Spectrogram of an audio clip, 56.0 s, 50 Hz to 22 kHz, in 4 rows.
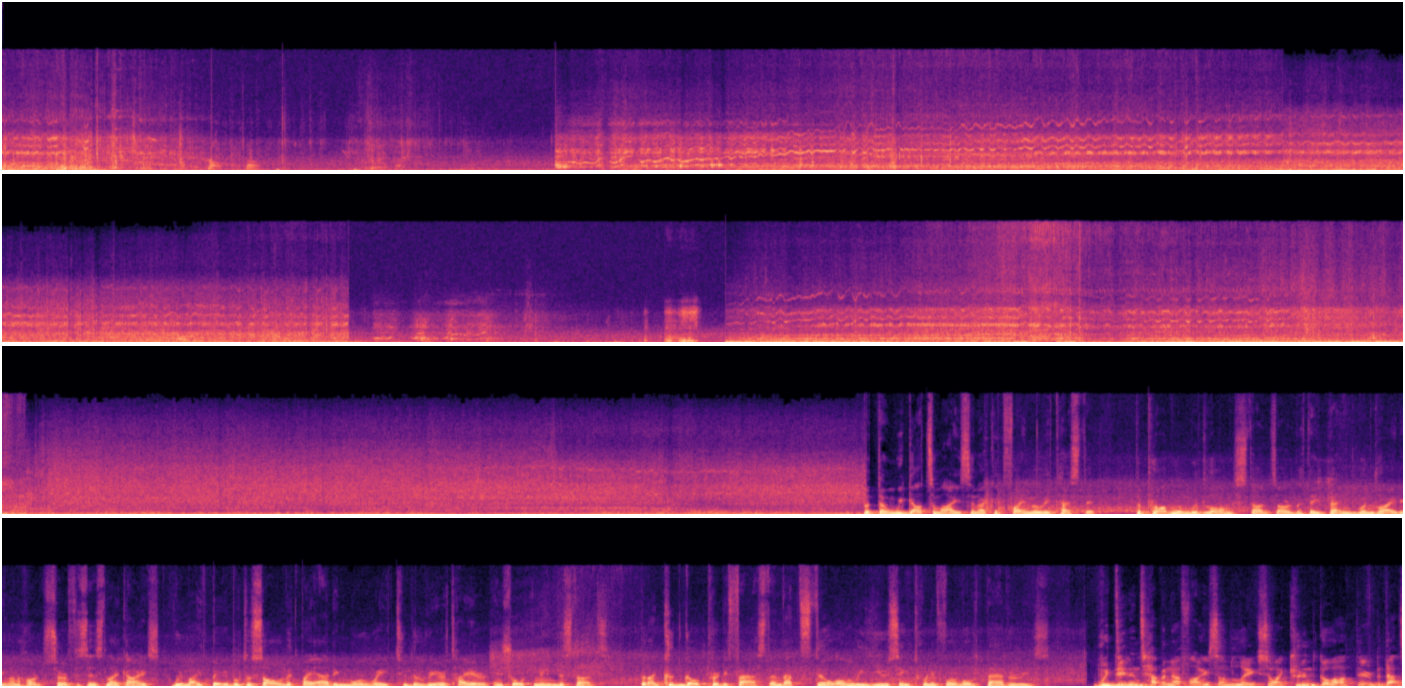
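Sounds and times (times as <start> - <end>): electric motor whining: 0.0 - 2.3, 5.5 - 17.5, 21.2 - 29.2, 31.1 - 36.6
ground and wind noise: 0.0 - 53.0.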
